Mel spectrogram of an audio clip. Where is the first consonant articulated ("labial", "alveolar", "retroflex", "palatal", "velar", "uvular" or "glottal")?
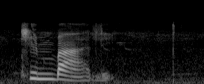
velar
